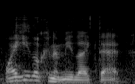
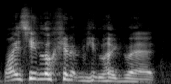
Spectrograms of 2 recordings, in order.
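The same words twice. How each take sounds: First: Low, soft, quick aside; quiet, hurried question under the breath; subdued repeat. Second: Raised, louder outburst of alarm; startled, loud "why is he looking"; startled question. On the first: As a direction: mumble it quickly to yourself. Repeats the same question to themselves. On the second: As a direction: blurt it out, taken aback. Startled reaction to a character's look. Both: Real, not acted.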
